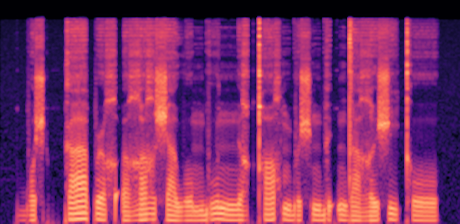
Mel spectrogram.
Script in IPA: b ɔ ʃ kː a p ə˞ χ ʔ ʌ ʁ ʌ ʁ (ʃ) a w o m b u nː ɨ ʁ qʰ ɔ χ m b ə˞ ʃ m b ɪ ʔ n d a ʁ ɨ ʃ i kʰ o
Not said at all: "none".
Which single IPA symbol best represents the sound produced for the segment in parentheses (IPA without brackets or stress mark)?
ʃ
